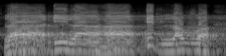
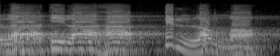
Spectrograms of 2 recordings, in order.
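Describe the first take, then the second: Both takes have the same delivery.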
